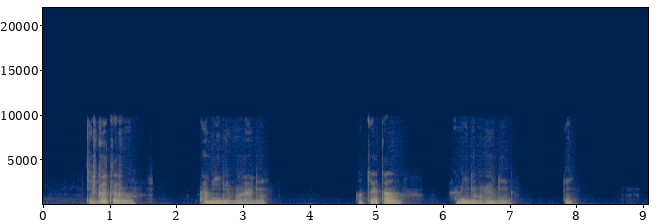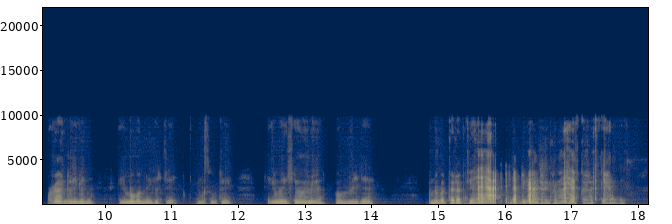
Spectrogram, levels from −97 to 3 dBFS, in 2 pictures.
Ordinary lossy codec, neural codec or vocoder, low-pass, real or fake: none; autoencoder, 22.05 kHz, a latent of 192 numbers a frame, VITS, trained on one speaker; 9.9 kHz; fake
